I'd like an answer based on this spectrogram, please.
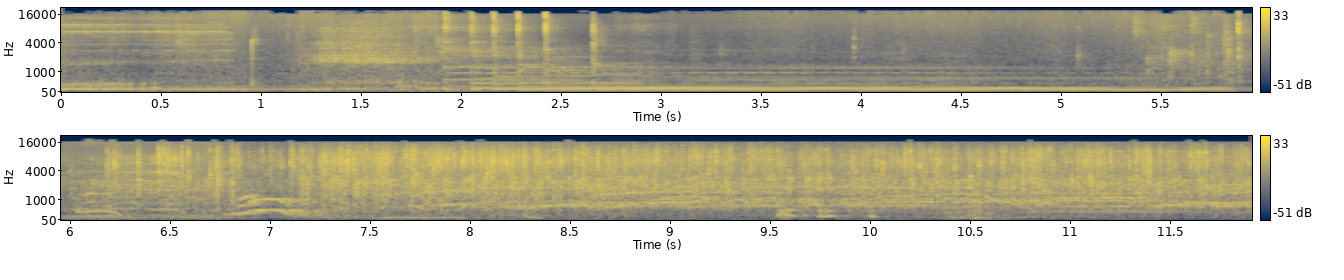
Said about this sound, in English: Love that applause. Wow, that was amazing.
